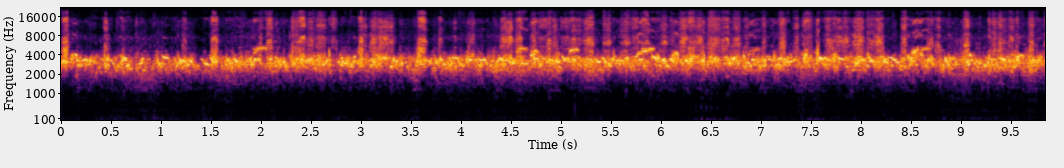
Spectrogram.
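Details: Happy yellow budgerigars talking in a group: bright, high chirping and warbling packed densely into an even wall of chatter, with occasional clearer tweets rising above it.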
